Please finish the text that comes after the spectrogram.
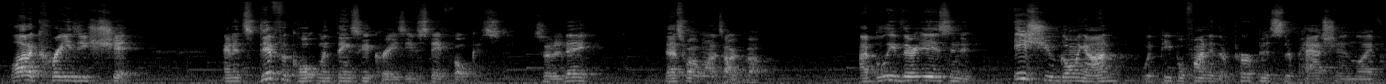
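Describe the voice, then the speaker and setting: A young man giving a casual, rambling motivational talk to his viewers, cursing freely and animated. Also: fairly high pitch. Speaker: motivational vlogger. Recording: echoey room, faint music.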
